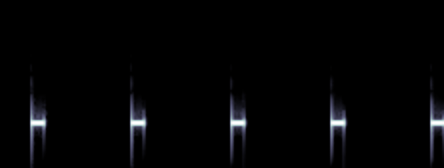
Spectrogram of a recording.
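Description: Short electronic beeps at one steady high pitch, one each second, four in all, each starting with a faint click.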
